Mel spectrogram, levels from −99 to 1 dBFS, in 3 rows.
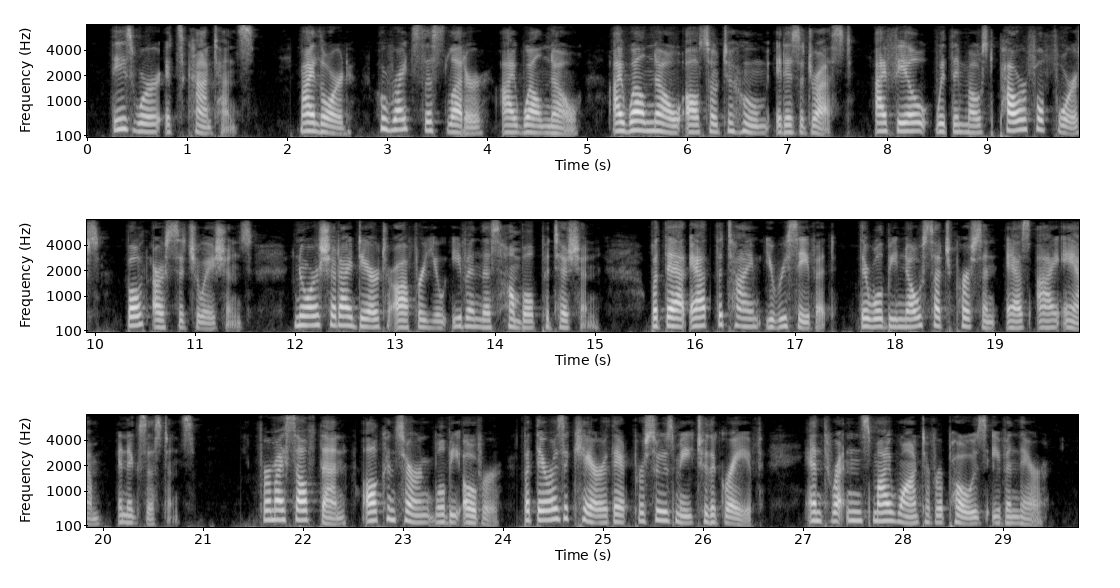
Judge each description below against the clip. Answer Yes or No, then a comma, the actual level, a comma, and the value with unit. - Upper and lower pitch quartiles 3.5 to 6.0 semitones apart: Yes, average, 4.0 semitones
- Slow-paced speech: No, average, 175 wpm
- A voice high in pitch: Yes, high, 200 Hz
